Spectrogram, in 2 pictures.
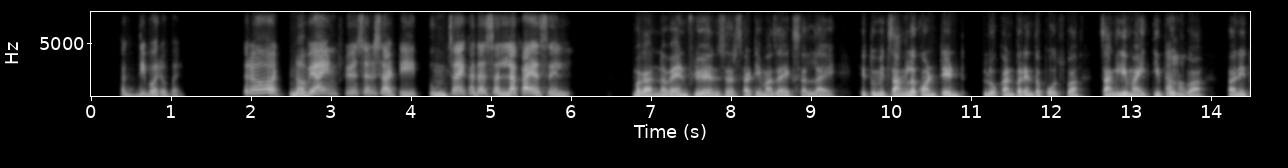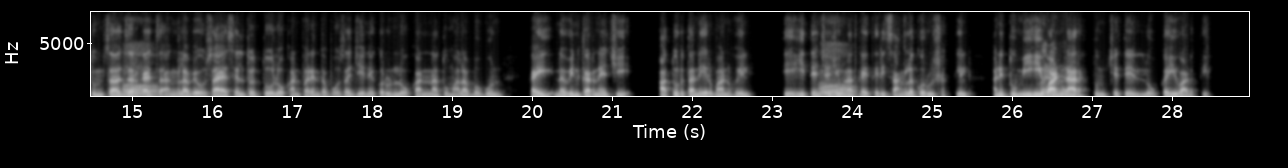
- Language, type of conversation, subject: Marathi, podcast, इन्फ्लुएन्सर्सकडे त्यांच्या कंटेंटबाबत कितपत जबाबदारी असावी असं तुम्हाला वाटतं?
- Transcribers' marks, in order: in English: "इन्फ्लुएन्सरसाठी"; in English: "इन्फ्लुएन्सरसाठी"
